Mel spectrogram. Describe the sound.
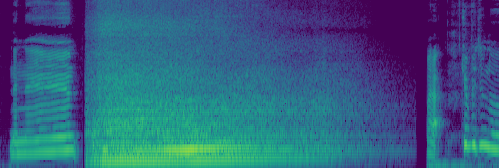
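A person loudly imitates a revving car with their voice, a rough roar that swells and then fades over about four seconds, with brief speech just before and after.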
